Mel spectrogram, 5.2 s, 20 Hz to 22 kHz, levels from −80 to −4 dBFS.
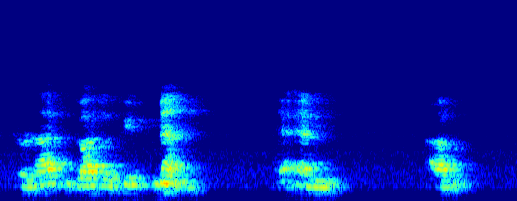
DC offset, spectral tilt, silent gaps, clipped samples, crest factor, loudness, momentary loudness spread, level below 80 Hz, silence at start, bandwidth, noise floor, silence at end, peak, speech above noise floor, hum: under 0.1%; -7 dB/octave; none; under 0.1%; 20 dB; -37 LUFS; 14 LU; -84 dBFS; 0.15 s; 6.8 kHz; -69 dBFS; 0.45 s; -18 dBFS; 33 dB; none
